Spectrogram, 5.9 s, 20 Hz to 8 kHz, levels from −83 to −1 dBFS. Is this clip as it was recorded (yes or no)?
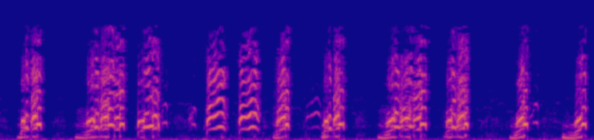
no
